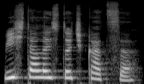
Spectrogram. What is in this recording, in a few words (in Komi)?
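"висьталӧй стӧч кадсӧ", Komi, female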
